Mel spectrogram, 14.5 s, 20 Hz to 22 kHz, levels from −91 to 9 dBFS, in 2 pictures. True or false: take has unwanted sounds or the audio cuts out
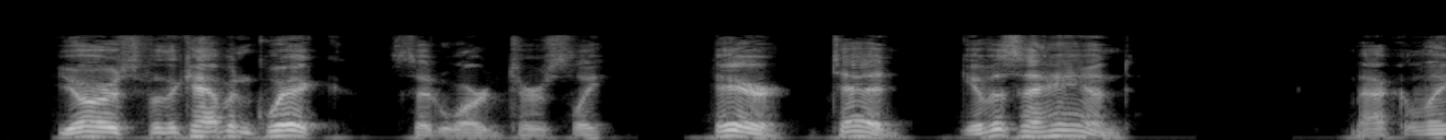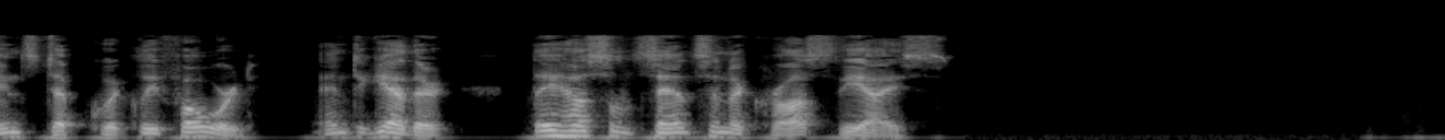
false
